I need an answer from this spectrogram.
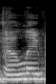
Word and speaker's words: Elay: It's me, Elay, pronounced like LA, like the city.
